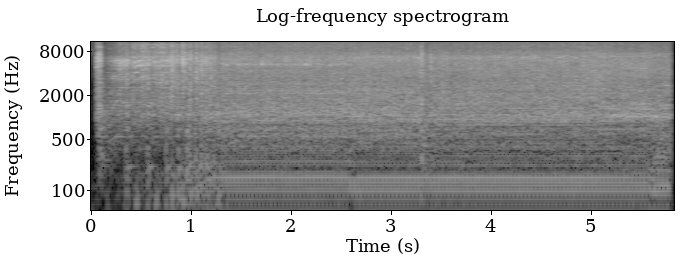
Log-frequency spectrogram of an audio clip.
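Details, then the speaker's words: Free riding mower, once an electrical no-start, now running with safety features bypassed and a rigged kill switch; it catches, then settles into an even, steady single-cylinder thump, with no misses or surging; healthy engine. "man this thing mow's pretty good really i'm happy with that"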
